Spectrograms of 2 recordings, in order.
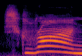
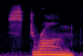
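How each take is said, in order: First: "Strong" with a clear open o and no nasal; model pronunciation. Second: "strong" with a nasal o again; mispronounced again. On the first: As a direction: say "Strong" slowly as the right model. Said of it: "Not strong. Strong". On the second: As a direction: repeat "strong" the learner's wrong way. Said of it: "No, not strong". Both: Shown as a demonstration.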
